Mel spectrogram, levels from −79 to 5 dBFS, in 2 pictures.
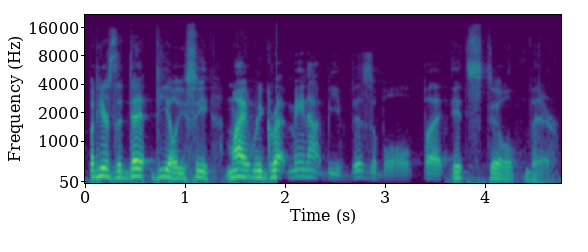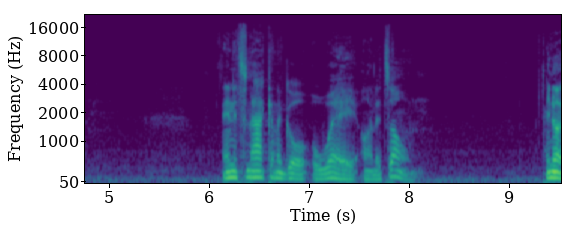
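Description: Speech, with the input likely switched to a poorer device from 1.91 to 3.58 s, after "deal you see my." Nothing above 8.5 kHz, level drops roughly 10 dB, faint new noise floor, no gap.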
